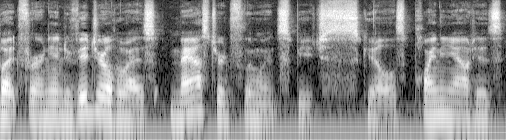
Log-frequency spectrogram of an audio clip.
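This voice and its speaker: In a room with audible echo, a man speaks very slowly in a flat, monotone intonation. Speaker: author and educator on stuttering therapy. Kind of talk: educational talk. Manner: repetitions and slight disfluencies.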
